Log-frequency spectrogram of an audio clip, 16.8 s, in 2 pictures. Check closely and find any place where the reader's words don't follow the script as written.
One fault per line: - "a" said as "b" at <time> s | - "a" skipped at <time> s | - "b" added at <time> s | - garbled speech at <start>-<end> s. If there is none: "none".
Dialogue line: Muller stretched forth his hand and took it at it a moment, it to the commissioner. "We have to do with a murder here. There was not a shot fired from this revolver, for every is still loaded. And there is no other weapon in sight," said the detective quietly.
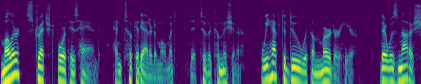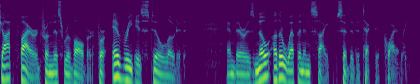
none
